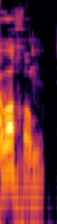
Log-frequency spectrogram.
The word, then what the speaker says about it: Bochum: creo que se pronuncia Bochum.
